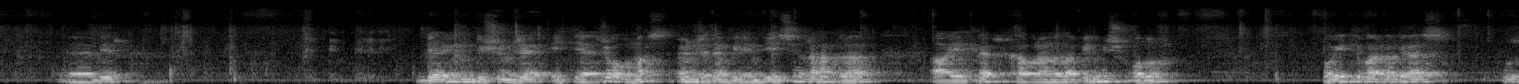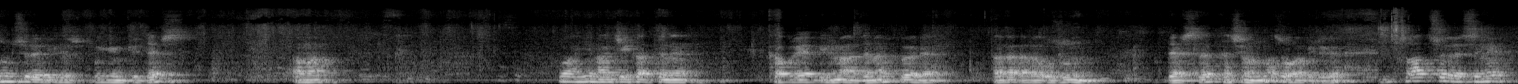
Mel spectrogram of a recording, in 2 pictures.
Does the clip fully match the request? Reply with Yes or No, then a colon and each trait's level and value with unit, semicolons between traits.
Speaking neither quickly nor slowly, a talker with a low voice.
No: slow, 65 wpm; low, 110 Hz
